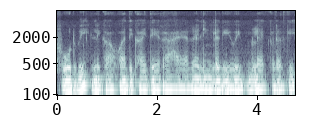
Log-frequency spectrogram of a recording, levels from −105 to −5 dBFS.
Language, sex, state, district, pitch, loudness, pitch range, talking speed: Hindi, male, Himachal Pradesh, Shimla, 115 Hz, -13 LUFS, 110-125 Hz, 175 wpm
